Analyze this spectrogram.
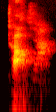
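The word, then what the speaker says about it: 厂: Tiếp theo ta có bộ xưởng nó về công xưởng ngang xong rồi phẩy một cái đọc là chẳng.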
